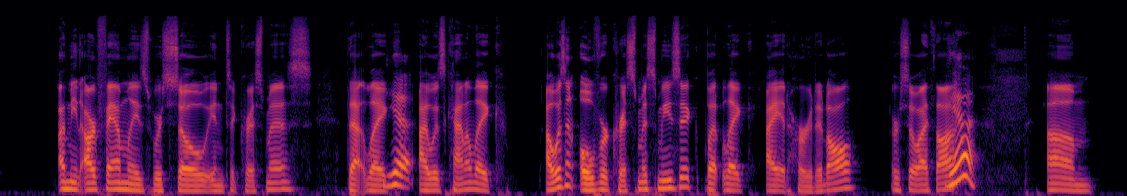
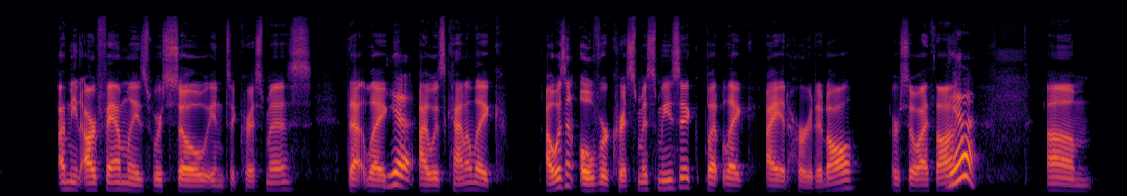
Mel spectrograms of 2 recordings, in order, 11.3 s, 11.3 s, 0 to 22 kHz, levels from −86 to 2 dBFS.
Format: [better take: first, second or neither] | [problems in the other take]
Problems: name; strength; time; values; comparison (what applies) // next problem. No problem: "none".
first | thin; very; fading below 350 Hz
